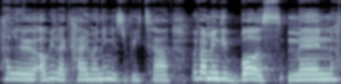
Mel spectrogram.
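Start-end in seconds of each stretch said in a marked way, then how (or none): 0.7-1.7 posh, proper, classy and polite voice. Showing how the voice changes on entering a classy place: classy polite voice. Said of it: "The way your voice will change".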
